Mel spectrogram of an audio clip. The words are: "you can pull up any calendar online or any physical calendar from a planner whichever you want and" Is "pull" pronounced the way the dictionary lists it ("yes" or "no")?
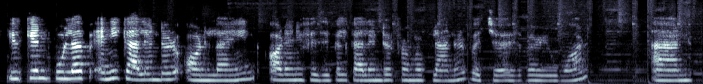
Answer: yes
